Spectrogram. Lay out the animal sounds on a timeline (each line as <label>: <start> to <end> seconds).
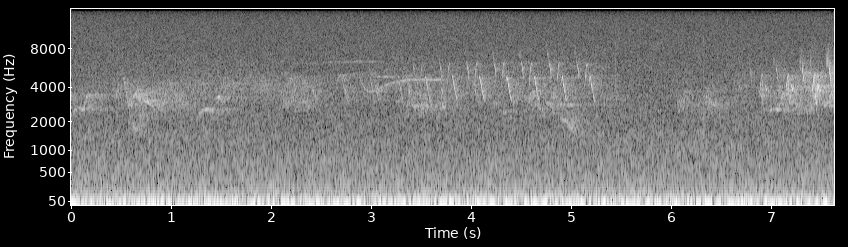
Scarlet Tanager (Piranga olivacea): 0.0 to 1.6 seconds
Red-eyed Vireo (Vireo olivaceus): 0.0 to 7.6 seconds
Eastern Wood-Pewee (Contopus virens): 2.5 to 3.9 seconds
Ovenbird (Seiurus aurocapilla): 3.0 to 5.5 seconds
Ovenbird (Seiurus aurocapilla): 6.6 to 7.6 seconds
